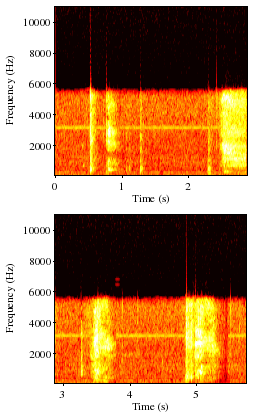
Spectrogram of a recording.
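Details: Sneezing: several sharp, hissing bursts of air with short intakes between them, fitting a run of sneezes.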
